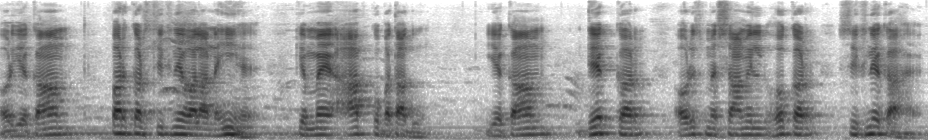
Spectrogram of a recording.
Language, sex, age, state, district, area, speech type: Urdu, male, 45-60, Bihar, Araria, rural, spontaneous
